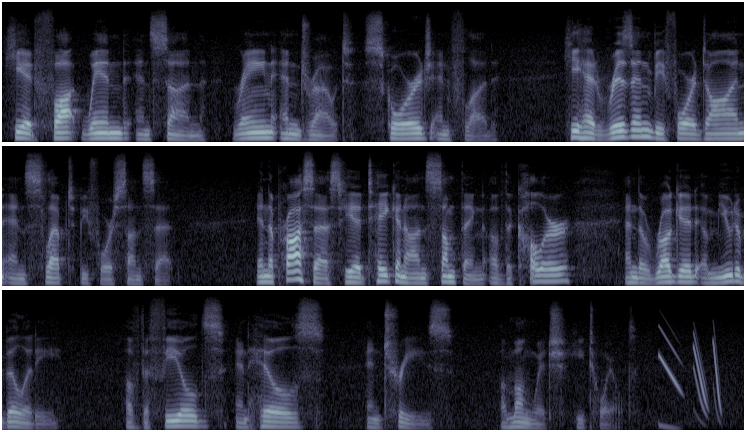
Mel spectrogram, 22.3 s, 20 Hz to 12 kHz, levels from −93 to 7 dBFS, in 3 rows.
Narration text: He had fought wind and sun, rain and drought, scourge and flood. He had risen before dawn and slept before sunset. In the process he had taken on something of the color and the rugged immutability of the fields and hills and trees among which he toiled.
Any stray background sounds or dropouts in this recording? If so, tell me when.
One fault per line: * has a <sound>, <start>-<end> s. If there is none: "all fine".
* has a chirp, 21.4-22.0 s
